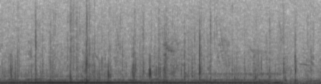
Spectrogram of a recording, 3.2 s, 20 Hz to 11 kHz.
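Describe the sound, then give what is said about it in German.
Long rows of cows, goats and camels pass close by at noon in Wadi Darbat, a broad valley, heading to the waterholes, hooves clicking and clattering in an irregular stream over a steady low drone, with no one talking. “Und mittags pünktlich um 12 ziehen lange Reihen Kühe, Ziegen, Kamele dicht an uns vorbei zu den Wasserstellen.”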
